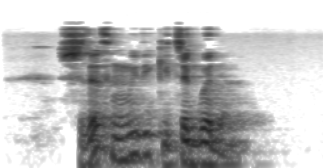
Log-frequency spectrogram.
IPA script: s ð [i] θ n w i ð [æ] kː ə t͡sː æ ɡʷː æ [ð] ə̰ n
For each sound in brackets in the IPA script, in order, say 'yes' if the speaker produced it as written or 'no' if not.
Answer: no, no, yes

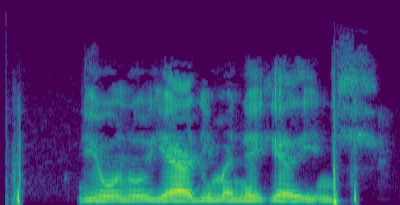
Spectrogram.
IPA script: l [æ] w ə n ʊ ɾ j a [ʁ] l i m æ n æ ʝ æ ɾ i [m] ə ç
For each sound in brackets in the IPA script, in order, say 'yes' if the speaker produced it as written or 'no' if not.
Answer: no, no, no

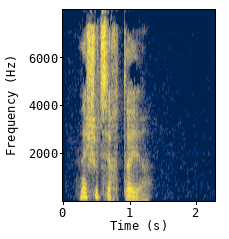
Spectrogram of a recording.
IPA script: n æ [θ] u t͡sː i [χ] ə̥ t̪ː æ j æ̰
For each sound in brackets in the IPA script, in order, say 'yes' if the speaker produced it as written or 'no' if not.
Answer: no, yes

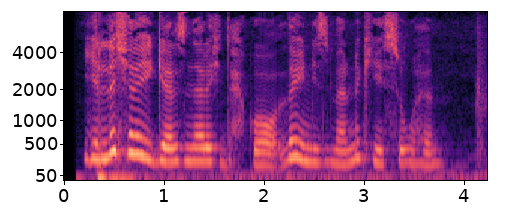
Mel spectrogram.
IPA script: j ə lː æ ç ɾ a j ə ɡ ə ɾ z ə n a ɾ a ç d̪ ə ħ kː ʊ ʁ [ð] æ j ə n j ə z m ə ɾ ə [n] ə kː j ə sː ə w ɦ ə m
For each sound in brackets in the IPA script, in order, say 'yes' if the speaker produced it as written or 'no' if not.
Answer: yes, yes

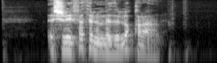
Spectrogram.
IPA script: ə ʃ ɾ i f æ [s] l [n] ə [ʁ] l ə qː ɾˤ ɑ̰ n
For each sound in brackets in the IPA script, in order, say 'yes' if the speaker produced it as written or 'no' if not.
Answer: no, no, no

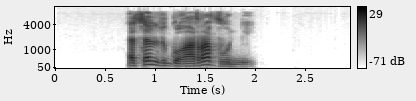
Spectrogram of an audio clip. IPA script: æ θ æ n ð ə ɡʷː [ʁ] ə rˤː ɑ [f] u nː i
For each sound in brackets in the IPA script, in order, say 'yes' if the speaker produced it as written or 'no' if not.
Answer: yes, no

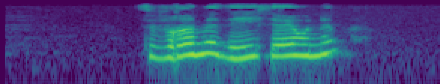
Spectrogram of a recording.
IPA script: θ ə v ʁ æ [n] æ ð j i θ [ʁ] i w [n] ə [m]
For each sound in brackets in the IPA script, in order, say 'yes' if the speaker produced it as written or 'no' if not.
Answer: no, no, yes, yes

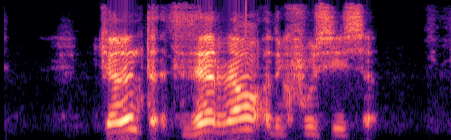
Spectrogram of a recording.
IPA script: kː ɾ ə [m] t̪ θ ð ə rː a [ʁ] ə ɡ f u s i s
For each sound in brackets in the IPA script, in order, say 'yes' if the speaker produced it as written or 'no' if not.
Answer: no, no

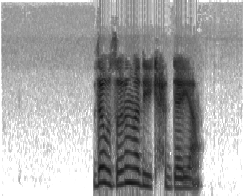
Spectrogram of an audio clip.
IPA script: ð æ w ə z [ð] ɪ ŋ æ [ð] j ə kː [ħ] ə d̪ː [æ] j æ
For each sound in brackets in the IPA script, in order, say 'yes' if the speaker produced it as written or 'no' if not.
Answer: no, yes, yes, yes

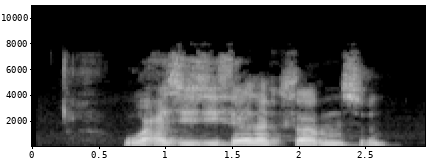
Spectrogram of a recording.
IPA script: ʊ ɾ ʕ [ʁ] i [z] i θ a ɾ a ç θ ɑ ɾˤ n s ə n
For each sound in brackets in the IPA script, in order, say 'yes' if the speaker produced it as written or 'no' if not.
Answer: no, yes

